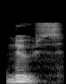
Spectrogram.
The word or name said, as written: noose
